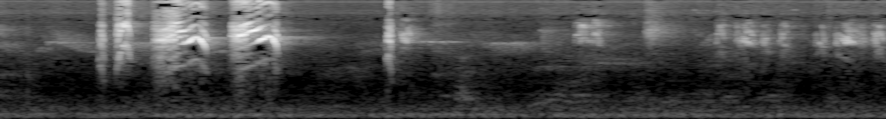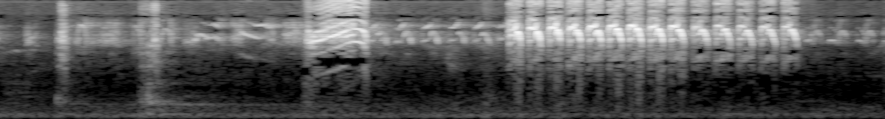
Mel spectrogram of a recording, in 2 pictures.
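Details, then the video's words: Sogok ontong singing in 'nembak' style for a training recording imitating the wild: a few high buzzy sweeps and thin scattered notes over a low hum, ending in a long rapid chatter of sharp repeated high chips. "masteran sogon nembak nembak seperti di alam liar"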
